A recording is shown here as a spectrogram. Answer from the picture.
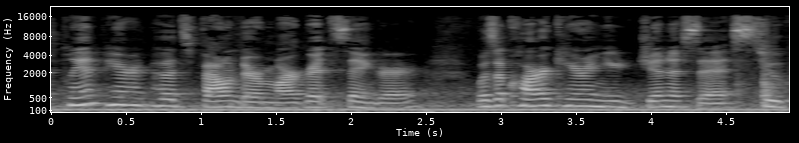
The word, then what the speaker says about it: Sanger: Margaret Sanger? Sanger? – Sanger. – Sanger? – Mm-hmm.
